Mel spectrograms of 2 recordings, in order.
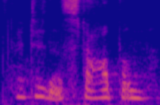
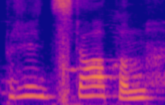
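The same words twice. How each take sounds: First: Very soft, sinking reflection; hushed repetition. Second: Said in the usual way. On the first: Acted. Mother reflects that nothing stopped John, hushed repetition. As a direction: drop it almost to nothing. Repeated, much softer.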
